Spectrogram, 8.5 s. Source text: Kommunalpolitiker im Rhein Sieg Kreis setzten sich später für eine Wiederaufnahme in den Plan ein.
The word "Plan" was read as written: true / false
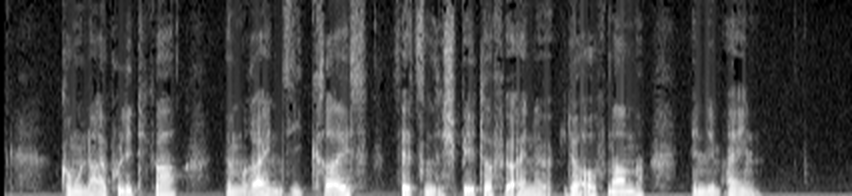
false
